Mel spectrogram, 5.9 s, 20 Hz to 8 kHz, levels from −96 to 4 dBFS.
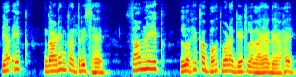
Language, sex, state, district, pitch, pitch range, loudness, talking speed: Hindi, male, Jharkhand, Ranchi, 180 Hz, 150-205 Hz, -15 LUFS, 160 wpm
